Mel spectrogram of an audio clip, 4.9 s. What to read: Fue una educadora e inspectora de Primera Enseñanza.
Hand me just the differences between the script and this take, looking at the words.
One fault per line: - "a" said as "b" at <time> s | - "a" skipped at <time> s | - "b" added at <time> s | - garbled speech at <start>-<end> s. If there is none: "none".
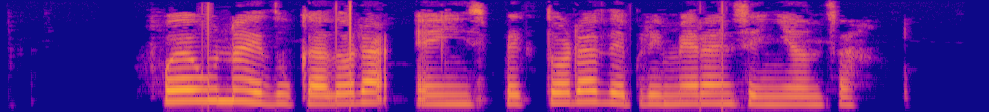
none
